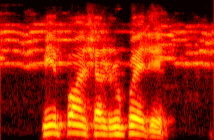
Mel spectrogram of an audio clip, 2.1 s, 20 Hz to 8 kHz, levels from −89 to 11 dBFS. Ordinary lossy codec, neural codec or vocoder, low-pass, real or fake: Opus, 24 kbps; vocoder, 22.05 kHz, 80 mel bands, Vocos; 7.2 kHz; fake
